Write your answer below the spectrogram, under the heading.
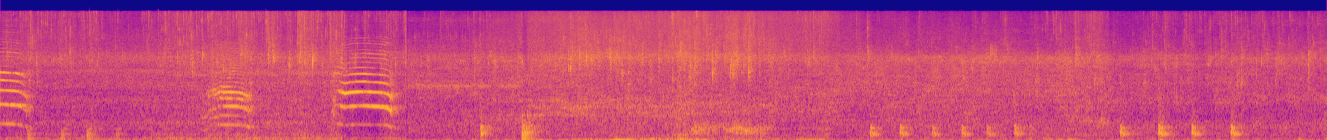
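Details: Ragdoll cat that hates baths, screaming while being bathed at the end of the year: three loud, drawn-out wailing meows rich in harmonics in the first six seconds, then running water, splashing and soft clicks.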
